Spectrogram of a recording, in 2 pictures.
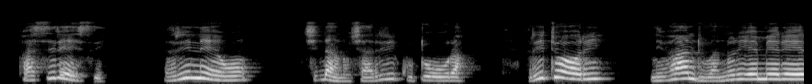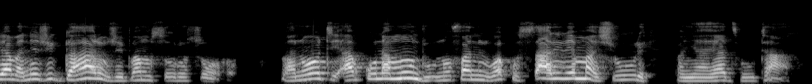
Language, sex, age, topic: Ndau, male, 36-49, health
